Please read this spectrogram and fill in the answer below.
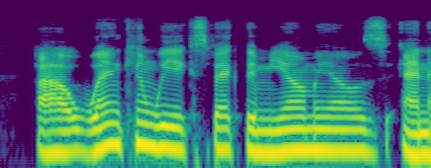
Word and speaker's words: Meow Meows: All right, then that question for you: when can we expect the Meow Meows, and how do I pronounce them properly?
